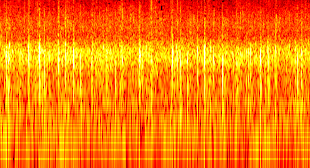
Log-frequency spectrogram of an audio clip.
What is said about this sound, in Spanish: Un aplauso entonces para el equipo que asume en el día de hoy.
